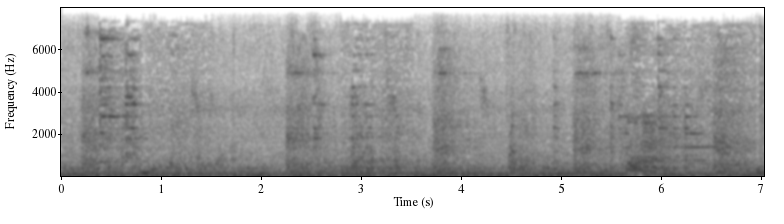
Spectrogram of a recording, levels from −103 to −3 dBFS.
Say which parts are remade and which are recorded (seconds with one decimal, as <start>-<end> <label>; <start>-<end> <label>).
0.0-7.0 recorded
